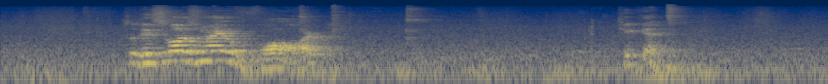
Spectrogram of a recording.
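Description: A man speaks calmly, as if teaching.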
